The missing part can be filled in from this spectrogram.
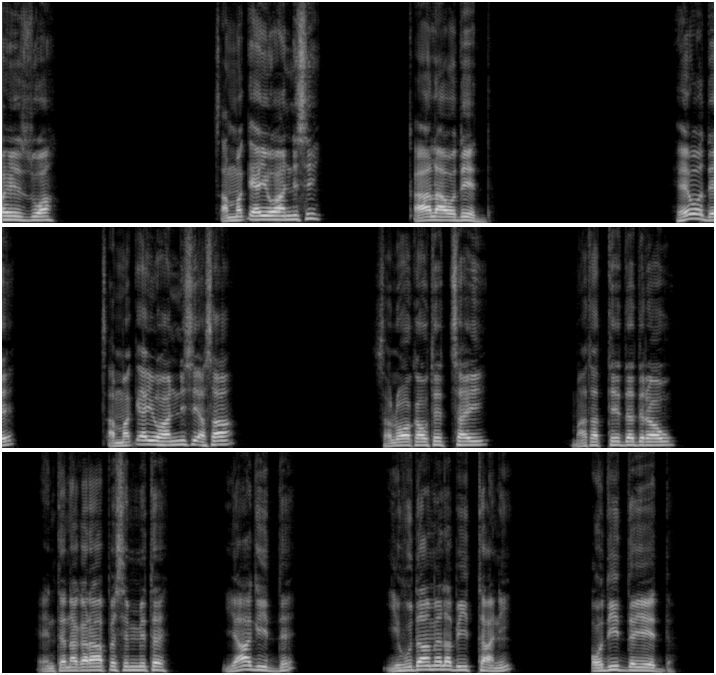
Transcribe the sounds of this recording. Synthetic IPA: he̞ːzːʊwaː | t͡sʼɐmːɐkʼɪjaːjɔhɐnːɪsɪ | kʼaːlaːɔd̪e̞ːd̪ːɐ̥ | hɛwɔd̪ɛ | t͡sʼɐ̰mːɐkʼɪjaːjɔhɐnːɪs̬ɪɐsaː | sɐ̰lɔʊwaːkɐwʊt̪ɛt͡sːɐj | mɐt̪ɐt̪ːe̞ːd̪ːɐd̪ɪɾɐw | ʔɪ̰nt̪ːɛnɐɡɐɾaːpːɛsɪmːɪt̪ɛ | jaːɡiːd̪ːɛ | jɪhʊd̪aːmɛlɐbiːt̪ːaːn | ɔd̪iːd̪ːɛje̞ːd̪ːɐ

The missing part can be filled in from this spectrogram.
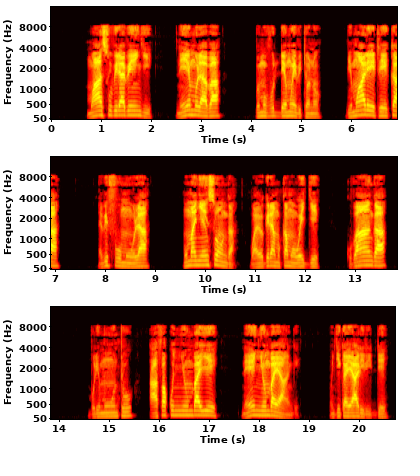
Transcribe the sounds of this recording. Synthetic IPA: mwaːsuβiɾaβiːɲɟi | neje̞mulaβa | βwemuvudːe̞mwe̞ːβito̞no̞ | βjemwaːle̞ːte̞ːka | naβifumula | mumaɲe̞ːnso̞ːŋɡa̰ | βwaːjo̞ɡe̞ɾamukamo̞we̞ɟːe̞ | kuβaːŋɡa | βulimuːntu | afakuɲːuːmbaje̞ | neje̞ɲːuːmbajaːŋɡe̞̰ | muɲɟiɡajaːliɾḭdːe̞

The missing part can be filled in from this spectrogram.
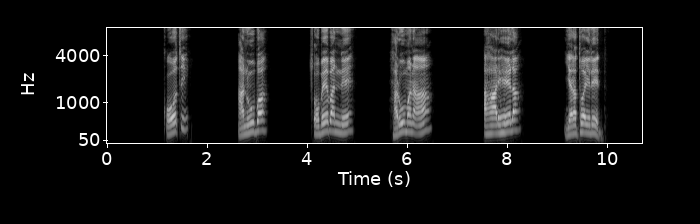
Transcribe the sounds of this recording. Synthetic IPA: kʼo̞ːt͡sʼɪ | ɐnuːbɐ | t͡sʼɔbe̞ːbɐnːɛ | hɐɾuːmɐnɐʔaː | ɐɦaːɾɪhe̞ːlɐ | jɐɾɐt̪ʊwɐːjɛle̞ːd̪ɐ

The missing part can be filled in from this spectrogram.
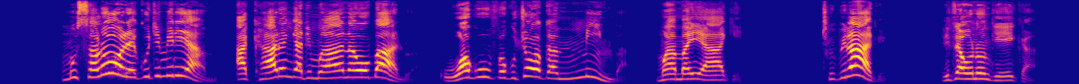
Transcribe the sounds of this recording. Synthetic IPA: musalɔlɛk̬utimiɾija̰muakʰalɛŋɡatimwanawɔɓaɗwa | wak̬ufak̬ut͡ʃɔk̬am̩mimba̰ | mwaːmaiaːkɛ̰ | tʰupilakɛ | litawɔnɔŋɡɛːka̰

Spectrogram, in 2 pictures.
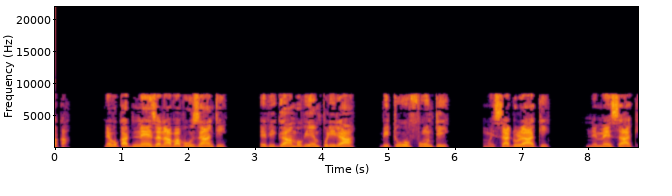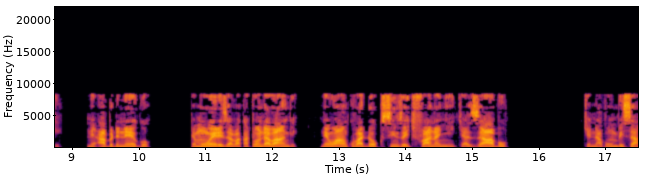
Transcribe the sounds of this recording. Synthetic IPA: ka̰ | ne̞βukatune̞ːzanaːβaβuːzaːnti | eβiɡaːmbo̞βje̞ːmpuliɾa | βituːfunti | mwesadulaːki | ne̞me̞saːki | ne̞ʔabudne̞ɡo̞ | te̞muwe̞ːɾe̞zaːβakato̞ːndaβaːŋɡe̞̰ | ne̞waːŋkuβadːo̞ːku̥siːnze̞ːci̥faːnaɲecazaːβu | ce̞nːa̰βuːmbisa

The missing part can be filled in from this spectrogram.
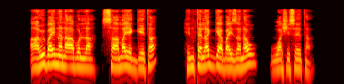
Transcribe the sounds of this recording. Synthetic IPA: ʔaːwɪbɐjnːɐnɐʔɐbɔlːɐsaːmɐjɛɡːeːt̪ɐ | hɪnt̪ːɛlɐɡːɪjaːbɐjzɐnɐw | waːʃɪse̞ːt̪ɐ

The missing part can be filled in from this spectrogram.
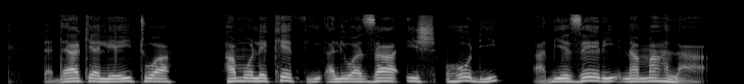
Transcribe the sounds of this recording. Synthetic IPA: ɗa̰ɗajakɛaliɛitwa | hamɔlɛkʰɛθiʔaliwazaːiʃɦɔɗi | a̰ɓiɛzɛɾinamaɦla̰

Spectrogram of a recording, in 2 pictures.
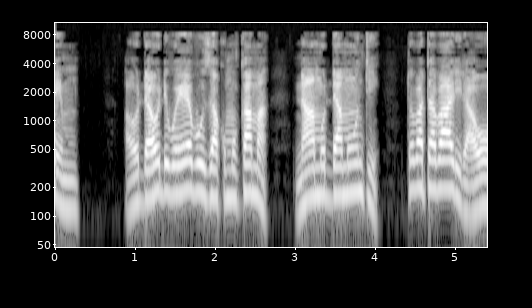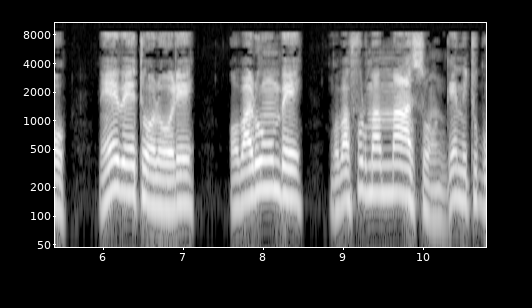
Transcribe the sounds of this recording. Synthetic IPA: mu | awo̞daudiβwejeβuːzakumukama | naːmudːamuːnti | to̞βataβaːliɾa̰wo̞ | nejeβe̞ːto̞lo̞ːle̞ | oβaluːmbe̞ | ŋɡoβafulumamumaːso̞̰ŋɡe̞ːmituɡu

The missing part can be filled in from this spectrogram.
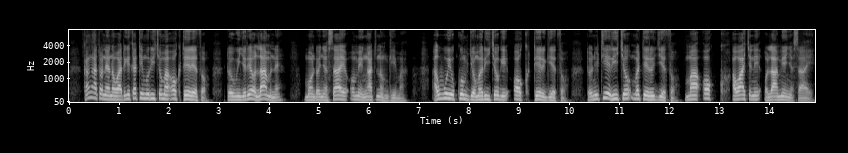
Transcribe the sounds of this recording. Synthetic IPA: kaŋatɔnɛnɔwadɡɪkatɪmoɾit͡ʃomaɔkteɾet̪ɔ̰ | tɔwiɲd͡ʒoɾɪɔlamnɛ | mɔndɔɲasajeʔɔmɪŋatnɔŋɡɪma̰ | a̰wojokwomd͡ʒɔmaɾit͡ʃoɡɪɔkteɾɡet̪ɔ̰ | tɔnɪtjeɾit͡ʃomateɾod͡ʒet̪ɔmaʔɔkawat͡ʃnɪʔɔlamjeɲasajḛ

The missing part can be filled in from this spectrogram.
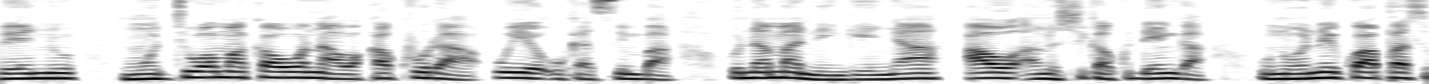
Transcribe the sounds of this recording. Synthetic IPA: eɲu | m̤utiwamwakao̞nawakakʰuɾauje̞ukasimbaunaman̤e̞ŋɡe̞ɲaːwo̞ʔano̞ʂikakuɗe̞ːŋɡa | uno̞ːne̞kwapasi

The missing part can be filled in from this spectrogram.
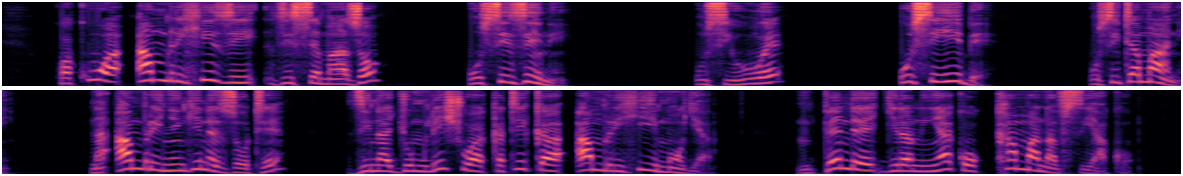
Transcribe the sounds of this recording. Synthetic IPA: kwakuwaam̩ɾihizizisɛmazɔ | usizinḭ | usiuwɛ | usiiɓɛ̰ | usitamanḭ | naʔam̩ɾiɲiŋɡinɛzɔtɛ | zinaʄum̩liʃwakatikaam̩ɾihiːmɔʄa̰ | m̩pɛndɛʄiɾanijakɔkʰamanafsija̰kɔ̰

